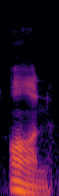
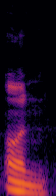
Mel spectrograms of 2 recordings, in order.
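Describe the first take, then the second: First: The vowel sounds like the one in 'on'. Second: The vowel sounds like the one in 'up'. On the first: The speaker calls it right. "That is on" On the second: The speaker calls it wrong. "not un"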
